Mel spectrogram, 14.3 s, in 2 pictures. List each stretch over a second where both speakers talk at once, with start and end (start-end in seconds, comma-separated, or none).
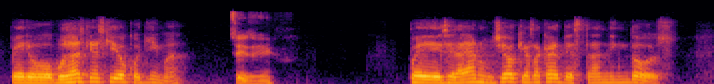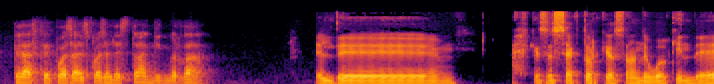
none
